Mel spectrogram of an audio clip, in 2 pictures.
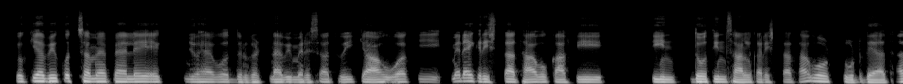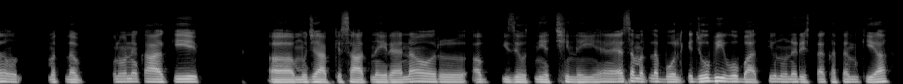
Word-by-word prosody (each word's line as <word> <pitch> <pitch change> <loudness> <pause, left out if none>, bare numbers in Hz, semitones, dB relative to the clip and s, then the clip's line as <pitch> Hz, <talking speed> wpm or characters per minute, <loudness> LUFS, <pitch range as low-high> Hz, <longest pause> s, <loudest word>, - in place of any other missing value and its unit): क्योंकि 135 +2 -1
अभी 145 0 +6
कुछ 145 -1 -2
समय 135 -2 +3
पहले 130 0 +2
एक 120 -2 -3 0.2
जो 120 -1 -3
है 120 0 0
वो 115 0 -3
दुर्घटना 110 +1 -3
भी 115 - -1
मेरे 110 -1 -2
साथ 115 +1 -5
हुई, 115 +1 -3
क्या 115 -2 +1
हुआ 115 +2 0
कि 120 -1 -12
मेरा 150 +1 0
एक 150 -2 -2
रिश्ता 125 0 0
था 110 +1 +1
वो 115 0 0
काफ़ी 110 0 -2 0.5
3, 115 -2 +2 0.2
2-3 125 -2 +4
साल 110 -1 +1
का 110 - -6
रिश्ता 110 +1 -7
था 130 +7 -6
वो 145 -3 +3 0.2
टूट 105 -3 -1
गया 100 -2 +2
था 125 +7 -1
और 115 -2 -1 0.3
मतलब 110 -2 -1 0.3
उन्होंने 130 +1 0
कहा 125 -2 +2
कि 125 +1 +2 0.7
अ, 110 -1 +5
मुझे 115 +1 +3
आपके 110 +1 +1
साथ 110 -1 +2
नहीं 110 -1 +2
रहना 110 +4 +2
और 125 -2 +2 0.3
अब 115 -2 -2
चीजें 115 +1 -2
उतनी 110 +1 +1
अच्छी 110 +4 -1
नहीं 110 0 +1
है, 125 +2 +1
ऐसा 130 +3 +1
मतलब 135 -1 0
बोल 120 -2 +1
के 130 - -3
जो 135 +4 +5
भी 155 +1 +6
वो 135 -1 +3
बात 110 -3 -1
थी - - -1
उन्होंने 120 -2 0
रिश्ता 115 0 -2
ख़त्म 115 +1 -3
किया। 115 +3 +2
115 Hz, 215 wpm, -23 LUFS, 110-125 Hz, 0.7 s, अभी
